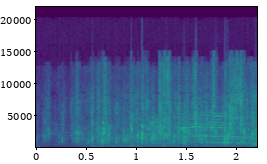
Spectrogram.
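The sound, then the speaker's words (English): Supporters cheer and clap outside the Ronald Reagan building, the shuttered aid agency headquarters, as a worker walks out with a bag and a large picture; steady crowd noise with mixed voices throughout. “Supporters cheer as a man walks out of the Ronald Reagan building with a bag and a large picture from South Sudan.”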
